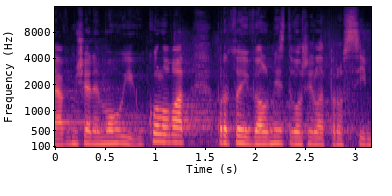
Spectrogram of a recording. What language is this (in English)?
Czech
